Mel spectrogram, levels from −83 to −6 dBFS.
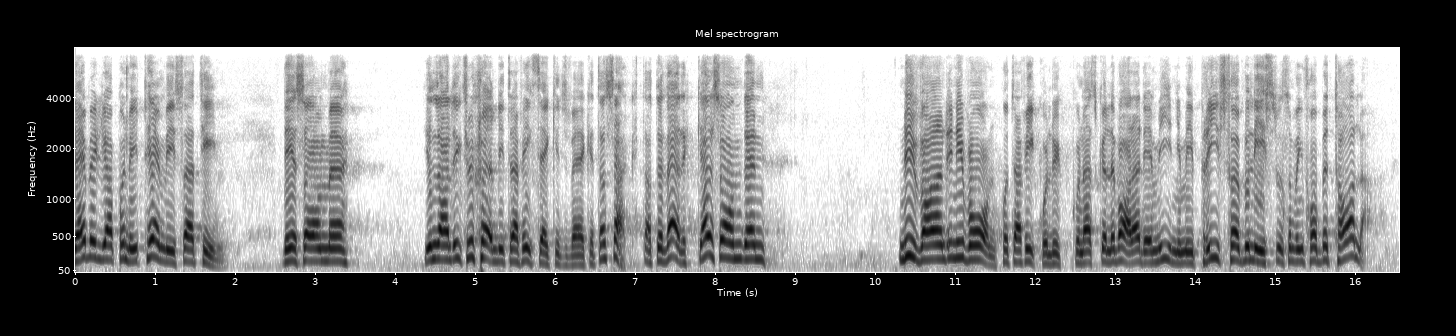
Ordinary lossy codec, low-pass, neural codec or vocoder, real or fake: none; 7.2 kHz; codec, 16 kHz, 4 kbps, X-Codec, HuBERT features, trained on LibriSpeech; fake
